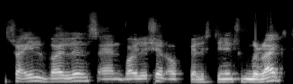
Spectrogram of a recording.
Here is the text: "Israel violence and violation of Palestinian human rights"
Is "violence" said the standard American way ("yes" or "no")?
yes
